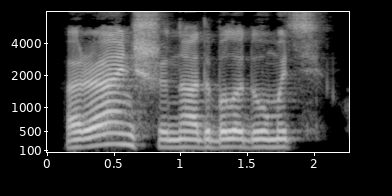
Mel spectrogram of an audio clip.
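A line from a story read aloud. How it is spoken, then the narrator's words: Cold remark. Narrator (Russian): холодно заметил демон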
